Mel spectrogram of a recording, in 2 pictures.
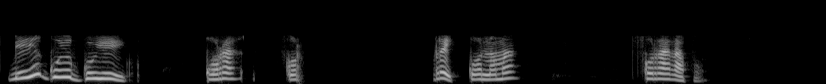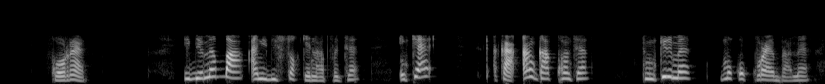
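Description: It's a speech recording sent over a call link, band-limited with nothing above 4 kHz, which fits a G.711 A-law path at 64 kbps. At 2.98 s there's a call audio freeze lasting to 4.36 s: the last sound trails off and about 1.27 s of that is silence. The speech then picks up right where it stopped, so about 1.36 s of delay gets added and nothing is lost, most likely because packets stalled and the jitter buffer ran dry. From 10.08 s to 16.4 s you get a jitter buffer speed-up. The speech runs at 120% speed with unchanged pitch and sounds rushed, as the receiver repeatedly snips out tiny pitch-period chunks, roughly one and a half seconds in total, to shrink the backlog of delay.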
